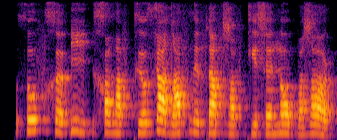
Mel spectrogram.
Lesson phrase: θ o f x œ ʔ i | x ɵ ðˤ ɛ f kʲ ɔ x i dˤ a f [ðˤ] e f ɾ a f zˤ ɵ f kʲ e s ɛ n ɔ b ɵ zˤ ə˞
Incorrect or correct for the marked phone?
incorrect: ð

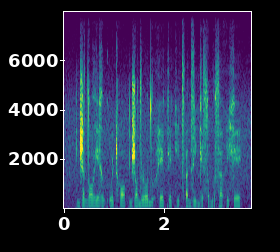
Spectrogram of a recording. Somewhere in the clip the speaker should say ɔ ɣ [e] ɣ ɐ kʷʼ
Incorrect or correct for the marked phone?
correct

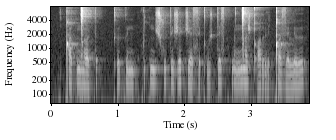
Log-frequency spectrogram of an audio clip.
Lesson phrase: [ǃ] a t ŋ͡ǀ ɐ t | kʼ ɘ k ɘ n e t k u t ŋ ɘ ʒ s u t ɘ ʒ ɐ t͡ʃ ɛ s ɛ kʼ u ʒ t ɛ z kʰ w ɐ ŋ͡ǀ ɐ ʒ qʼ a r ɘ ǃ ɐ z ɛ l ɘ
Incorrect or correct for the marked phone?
correct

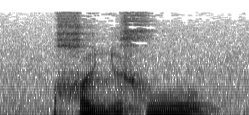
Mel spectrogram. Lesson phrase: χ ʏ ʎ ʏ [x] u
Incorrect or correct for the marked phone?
correct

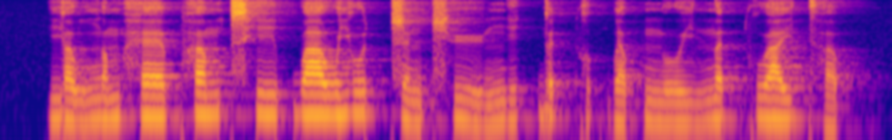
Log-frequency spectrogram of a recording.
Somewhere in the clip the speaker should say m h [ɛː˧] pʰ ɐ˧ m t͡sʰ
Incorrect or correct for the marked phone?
correct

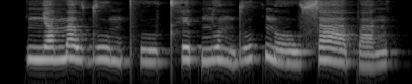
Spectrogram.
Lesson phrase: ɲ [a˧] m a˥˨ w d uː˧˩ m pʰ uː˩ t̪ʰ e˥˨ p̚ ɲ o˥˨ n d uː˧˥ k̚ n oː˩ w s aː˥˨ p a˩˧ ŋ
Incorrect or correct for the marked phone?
correct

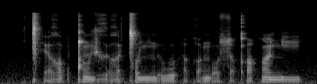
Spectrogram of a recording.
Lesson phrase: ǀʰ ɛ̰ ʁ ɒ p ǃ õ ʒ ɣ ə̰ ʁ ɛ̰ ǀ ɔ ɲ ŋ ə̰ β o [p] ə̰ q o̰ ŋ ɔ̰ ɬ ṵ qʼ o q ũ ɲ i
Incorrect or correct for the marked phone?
incorrect: h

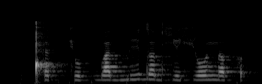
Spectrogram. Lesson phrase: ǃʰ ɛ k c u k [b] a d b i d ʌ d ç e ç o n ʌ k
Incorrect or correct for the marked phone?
correct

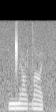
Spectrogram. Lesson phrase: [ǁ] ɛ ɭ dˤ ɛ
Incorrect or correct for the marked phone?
incorrect: ŋ͡ǁ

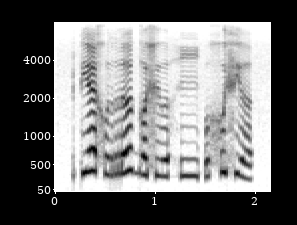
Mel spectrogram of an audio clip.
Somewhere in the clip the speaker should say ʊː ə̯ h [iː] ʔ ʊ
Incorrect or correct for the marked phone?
correct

